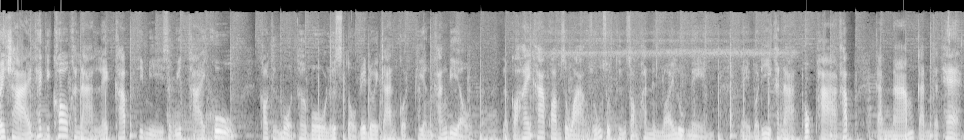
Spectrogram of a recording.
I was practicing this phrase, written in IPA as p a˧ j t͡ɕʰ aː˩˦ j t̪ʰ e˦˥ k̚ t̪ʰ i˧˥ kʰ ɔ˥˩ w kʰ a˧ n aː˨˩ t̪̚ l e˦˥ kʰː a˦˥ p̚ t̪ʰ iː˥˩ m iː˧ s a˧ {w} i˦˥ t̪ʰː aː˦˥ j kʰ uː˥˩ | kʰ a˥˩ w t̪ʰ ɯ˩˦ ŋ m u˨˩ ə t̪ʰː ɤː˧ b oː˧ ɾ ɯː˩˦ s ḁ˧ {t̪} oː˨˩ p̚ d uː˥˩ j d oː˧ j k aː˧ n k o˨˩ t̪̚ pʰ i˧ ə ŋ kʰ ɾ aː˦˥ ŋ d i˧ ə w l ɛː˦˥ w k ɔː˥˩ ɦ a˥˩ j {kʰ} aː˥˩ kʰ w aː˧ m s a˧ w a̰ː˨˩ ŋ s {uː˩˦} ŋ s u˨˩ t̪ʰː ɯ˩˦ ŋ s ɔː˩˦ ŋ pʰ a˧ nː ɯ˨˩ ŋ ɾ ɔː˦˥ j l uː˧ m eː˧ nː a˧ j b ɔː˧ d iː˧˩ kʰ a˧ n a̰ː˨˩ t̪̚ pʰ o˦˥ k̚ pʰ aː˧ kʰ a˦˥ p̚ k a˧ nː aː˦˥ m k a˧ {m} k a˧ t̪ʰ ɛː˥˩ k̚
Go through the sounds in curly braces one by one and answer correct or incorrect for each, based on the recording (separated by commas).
correct, correct, correct, correct, incorrect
